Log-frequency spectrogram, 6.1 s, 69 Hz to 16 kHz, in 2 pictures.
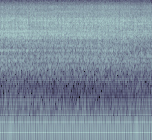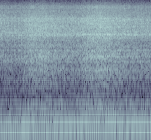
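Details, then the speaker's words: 1974 Plymouth Duster slant six with 904 transmission, sitting since 1987, first start: low steady idle with even firing and a brief rev blip settling back cleanly, no backfire; likely run without coolant. "but hell it runs it runs good too wasn't it backfiring or nothing hell yeah"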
